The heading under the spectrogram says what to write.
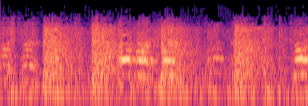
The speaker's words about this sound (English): Suddenly, two hooded and mounted figures raced toward the engine, firing as they came.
